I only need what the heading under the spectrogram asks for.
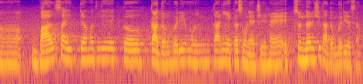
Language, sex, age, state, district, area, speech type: Goan Konkani, male, 18-30, Goa, Bardez, rural, spontaneous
